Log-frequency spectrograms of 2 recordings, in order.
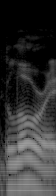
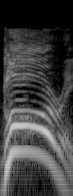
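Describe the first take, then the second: First: It is said plainly, in an ordinary voice. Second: It is said in an exaggerated churchy preacher style. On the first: The speaker calls it wrong. "You can't just say glory, it doesn't work" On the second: The speaker calls it right. "you have to learn how to say glory as Christianese"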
